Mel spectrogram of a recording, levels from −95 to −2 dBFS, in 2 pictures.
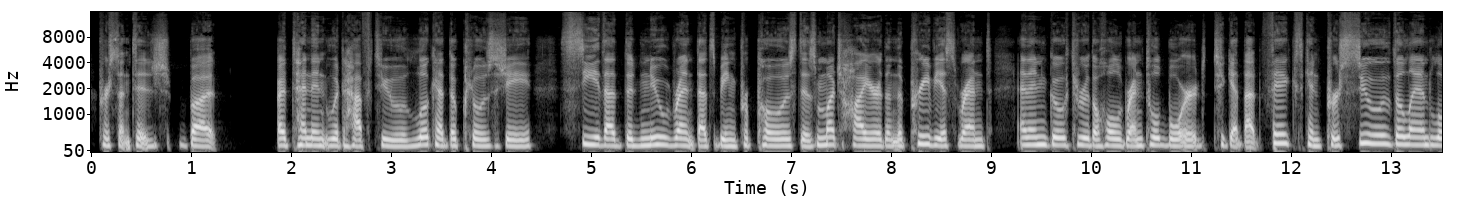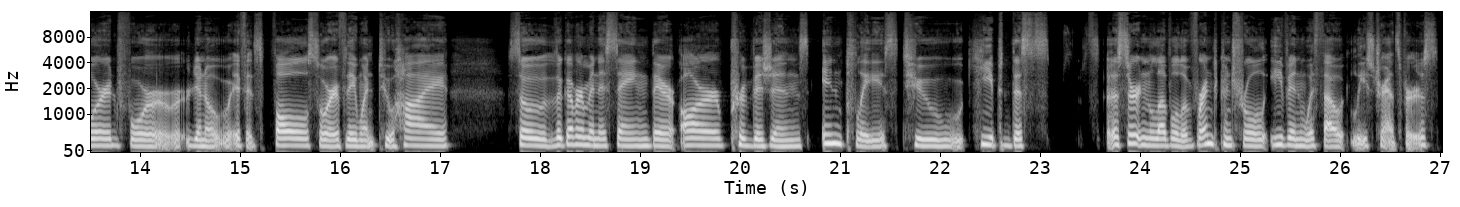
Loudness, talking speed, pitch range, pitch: -19 LUFS, 170 wpm, 170-195 Hz, 180 Hz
